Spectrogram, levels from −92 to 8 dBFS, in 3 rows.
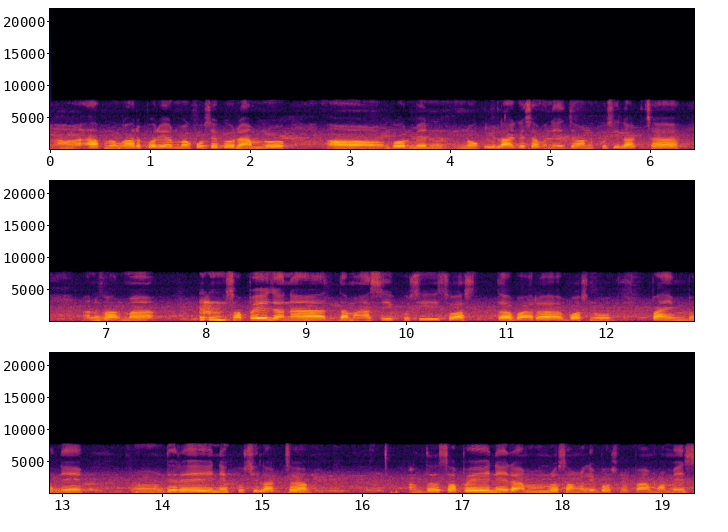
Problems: none marked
